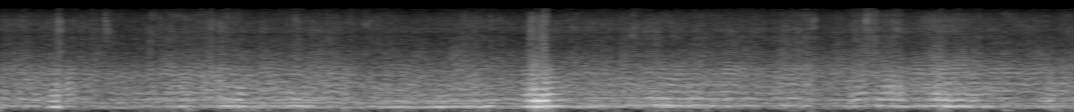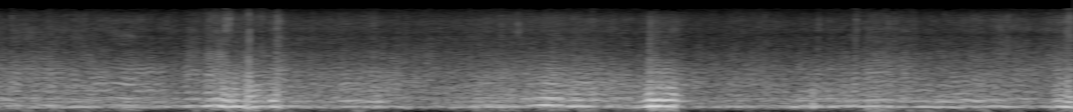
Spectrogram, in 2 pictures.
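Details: Honey bees inside their hive make a dense, steady buzz centred low, with layered harmonics and occasional louder swells as individual bees pass close; no other sounds intrude.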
